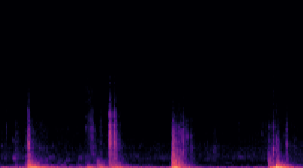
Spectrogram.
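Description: Four footsteps thudding on a boat's deck, about half a second apart, as a man walks its length.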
